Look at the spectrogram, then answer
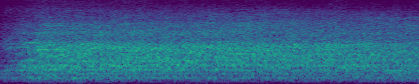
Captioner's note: audience laughs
